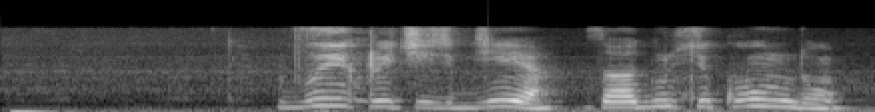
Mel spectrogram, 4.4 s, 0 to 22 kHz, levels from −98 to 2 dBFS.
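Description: From the start of the clip to 2.43 s, pre-emphasis was left on. The treble lift applied ahead of recording or transmission, matching a J.17-style curve, never got its complementary de-emphasis at the receiving end. Top frequencies therefore stand about 11 dB higher at 10 kHz than at 1 kHz. The speech in that stretch sounds thin and overly bright, with sibilants that hiss and cut sharply before the balance settles.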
